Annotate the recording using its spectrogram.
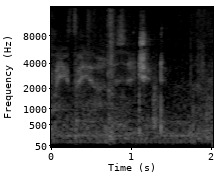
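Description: Faint, soft rubbing of a paper blending stump stroked lightly over sketchbook paper to blend graphite shading.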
